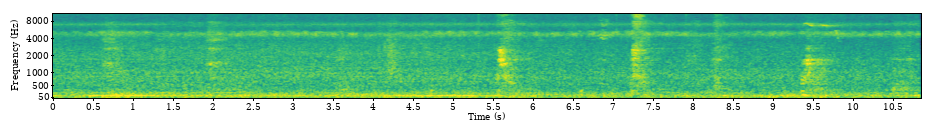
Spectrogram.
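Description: A steady, high-pitched drone of insects over a low, steady hum, with three short, sharp sounds in the second half.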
